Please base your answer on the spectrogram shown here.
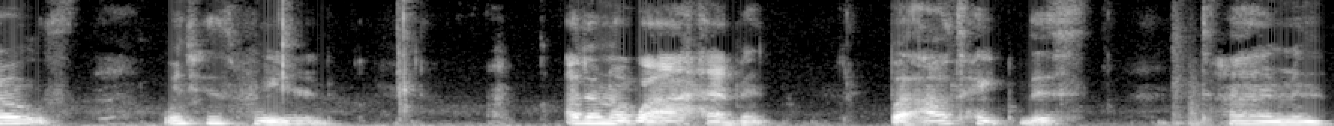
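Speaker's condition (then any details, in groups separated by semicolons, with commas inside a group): Cerebral palsy; spastic quadriplegic, all four limbs, muscle tightness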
